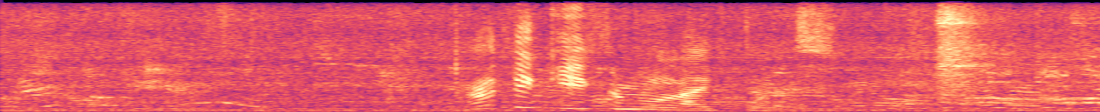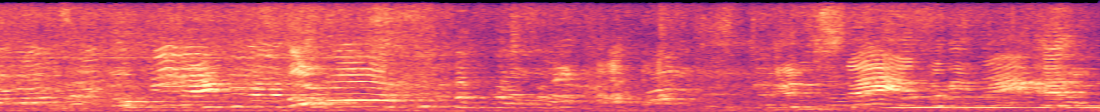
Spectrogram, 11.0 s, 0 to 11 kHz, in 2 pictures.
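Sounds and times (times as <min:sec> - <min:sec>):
children chattering and squealing: 0:00.0 - 0:11.0.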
